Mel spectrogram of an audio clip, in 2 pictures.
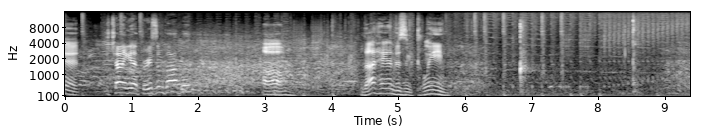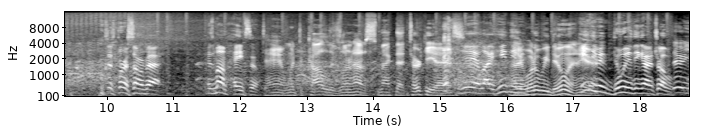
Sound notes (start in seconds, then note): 6.6 spoon knocks; 6.8 groovy music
